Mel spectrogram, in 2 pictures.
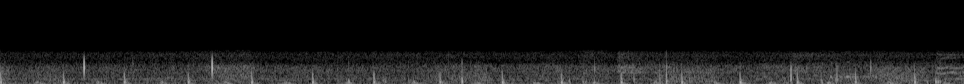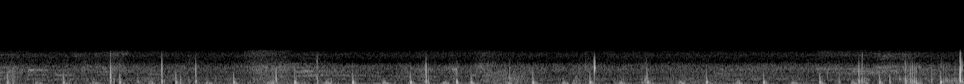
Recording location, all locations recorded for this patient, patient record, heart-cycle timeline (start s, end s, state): aortic valve (AV)
aortic valve (AV)+pulmonary valve (PV)+tricuspid valve (TV)+mitral valve (MV)
#Age: Child
#Sex: Male
#Height: 84.0 cm
#Weight: 11.2 kg
#Pregnancy status: False
#Murmur: Absent
#Murmur locations: nan
#Most audible location: nan
#Systolic murmur timing: nan
#Systolic murmur shape: nan
#Systolic murmur grading: nan
#Systolic murmur pitch: nan
#Systolic murmur quality: nan
#Diastolic murmur timing: nan
#Diastolic murmur shape: nan
#Diastolic murmur grading: nan
#Diastolic murmur pitch: nan
#Diastolic murmur quality: nan
#Outcome: Normal
#Campaign: 2015 screening campaign
0.00	0.14	unannotated
0.14	0.34	diastole
0.34	0.44	S1
0.44	0.60	systole
0.60	0.74	S2
0.74	0.96	diastole
0.96	1.06	S1
1.06	1.20	systole
1.20	1.34	S2
1.34	1.58	diastole
1.58	1.68	S1
1.68	1.84	systole
1.84	1.98	S2
1.98	2.20	diastole
2.20	2.34	S1
2.34	2.48	systole
2.48	2.60	S2
2.60	2.82	diastole
2.82	2.94	S1
2.94	3.08	systole
3.08	3.22	S2
3.22	3.46	diastole
3.46	3.56	S1
3.56	3.72	systole
3.72	3.81	S2
3.81	4.10	diastole
4.10	4.22	S1
4.22	4.36	systole
4.36	4.50	S2
4.50	4.74	diastole
4.74	4.86	S1
4.86	4.98	systole
4.98	5.10	S2
5.10	5.32	diastole
5.32	5.44	S1
5.44	5.58	systole
5.58	5.70	S2
5.70	5.92	diastole
5.92	6.02	S1
6.02	6.20	systole
6.20	6.30	S2
6.30	6.52	diastole
6.52	6.64	S1
6.64	6.78	systole
6.78	6.90	S2
6.90	7.10	diastole
7.10	7.22	S1
7.22	7.36	systole
7.36	7.48	S2
7.48	7.68	diastole
7.68	7.80	S1
7.80	7.94	systole
7.94	8.06	S2
8.06	8.19	diastole
8.19	8.36	S1
8.36	8.48	systole
8.48	8.64	S2
8.64	8.84	diastole
8.84	8.98	S1
8.98	9.08	systole
9.08	9.22	S2
9.22	9.38	diastole
9.38	9.52	S1
9.52	9.68	systole
9.68	9.82	S2
9.82	10.00	diastole
10.00	10.08	S1
10.08	10.24	systole
10.24	10.36	S2
10.36	10.56	diastole
10.56	10.66	S1
10.66	10.82	systole
10.82	10.92	S2
10.92	11.10	diastole
11.10	11.22	S1
11.22	11.36	systole
11.36	11.48	S2
11.48	11.70	diastole
11.70	11.80	S1
11.80	11.94	systole
11.94	12.06	S2
12.06	12.30	diastole
12.30	12.48	S1
12.48	12.56	systole
12.56	12.68	S2
12.68	12.88	diastole
12.88	13.00	S1
13.00	13.12	systole
13.12	13.26	S2
13.26	13.44	diastole
13.44	13.56	S1
13.56	13.71	systole
13.71	13.82	S2
13.82	14.06	diastole
14.06	14.13	S1
14.13	14.33	systole
14.33	14.46	S2
14.46	14.68	diastole
14.68	14.84	S1
14.84	14.94	systole
14.94	15.06	S2
15.06	15.26	diastole
15.26	15.36	S1
15.36	15.50	systole
15.50	15.64	S2
15.64	15.82	diastole
15.82	15.94	S1
15.94	16.06	systole
16.06	16.20	S2
16.20	16.42	diastole
16.42	16.54	S1
16.54	16.66	systole
16.66	16.80	S2
16.80	17.00	diastole
17.00	17.10	S1
17.10	17.26	systole
17.26	17.36	S2
17.36	17.54	diastole
17.54	17.64	S1
17.64	17.80	systole
17.80	17.94	S2
17.94	18.14	diastole
18.14	18.29	S1
18.29	18.40	systole
18.40	18.52	S2
18.52	18.71	diastole
18.71	19.28	unannotated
